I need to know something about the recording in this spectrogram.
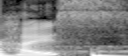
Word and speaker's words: Heisz: book it's written by dr jennifer heiss rhymes with nice spelled h-e-i-s-zed oh we've had her on the podcast before we have that was way back on episode 15. what does dr jennifer hai say about brain and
